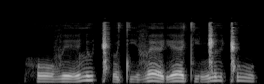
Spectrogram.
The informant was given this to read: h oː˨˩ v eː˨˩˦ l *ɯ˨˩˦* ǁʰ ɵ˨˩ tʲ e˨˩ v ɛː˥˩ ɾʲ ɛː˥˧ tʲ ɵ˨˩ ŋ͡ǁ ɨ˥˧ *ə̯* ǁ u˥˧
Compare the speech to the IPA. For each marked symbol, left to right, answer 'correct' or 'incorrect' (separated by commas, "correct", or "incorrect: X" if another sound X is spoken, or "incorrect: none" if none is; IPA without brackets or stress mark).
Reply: incorrect: ɯ˥˩, incorrect: ɪ̯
